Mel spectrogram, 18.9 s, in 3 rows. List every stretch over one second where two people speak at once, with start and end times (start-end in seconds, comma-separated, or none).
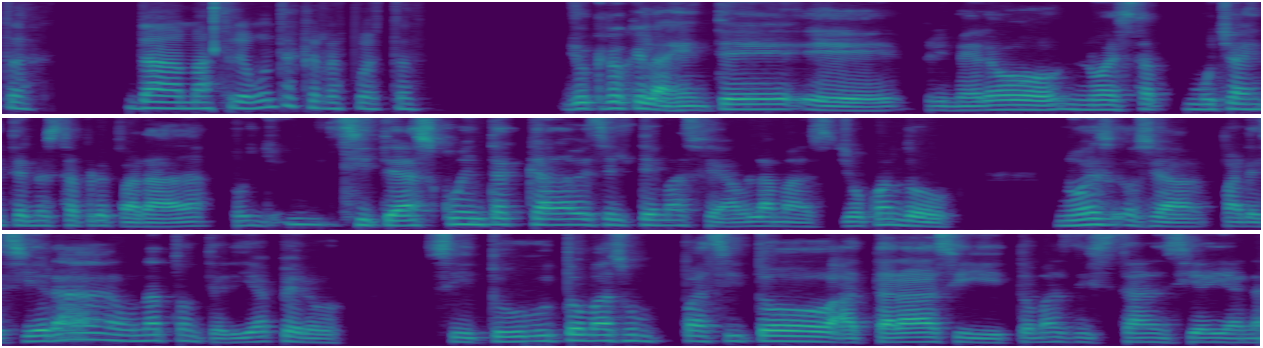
none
